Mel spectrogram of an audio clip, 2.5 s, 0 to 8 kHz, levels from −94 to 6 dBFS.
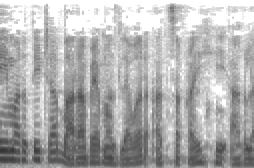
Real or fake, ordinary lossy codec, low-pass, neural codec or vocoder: real; none; 7.2 kHz; none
